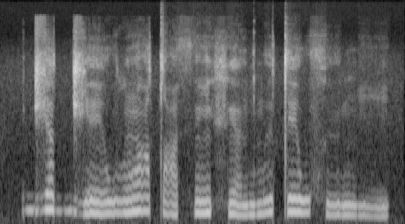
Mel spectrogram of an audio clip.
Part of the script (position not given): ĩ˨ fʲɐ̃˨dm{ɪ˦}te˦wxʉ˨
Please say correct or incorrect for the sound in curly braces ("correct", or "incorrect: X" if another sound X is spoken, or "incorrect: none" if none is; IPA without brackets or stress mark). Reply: incorrect: ɨ˦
